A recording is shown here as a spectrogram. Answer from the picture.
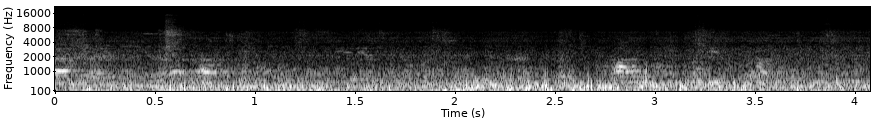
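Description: Coach wheels rumbling steadily on the rails of an electric-hauled express train pulling slowly out of a station, heard from the coach's open doorway.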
